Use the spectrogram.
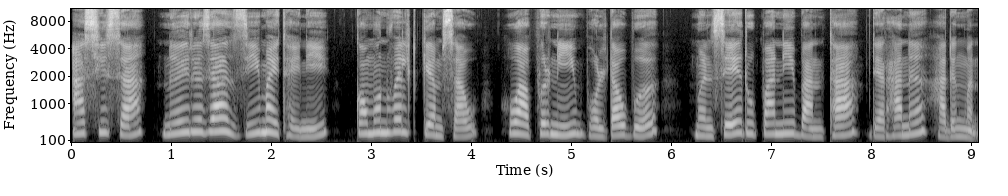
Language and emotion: Bodo, neutral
